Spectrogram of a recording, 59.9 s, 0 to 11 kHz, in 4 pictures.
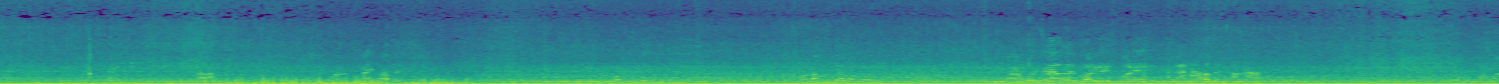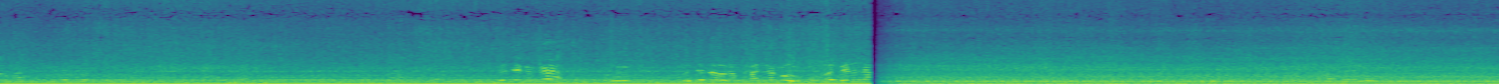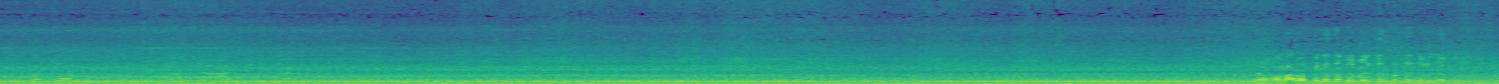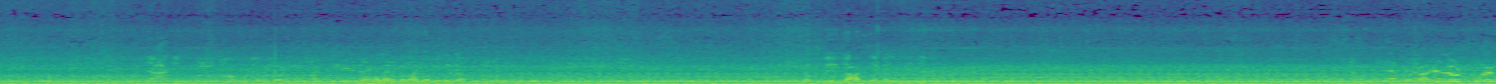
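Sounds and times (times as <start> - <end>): boat engine droning: 0.0 - 59.9.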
